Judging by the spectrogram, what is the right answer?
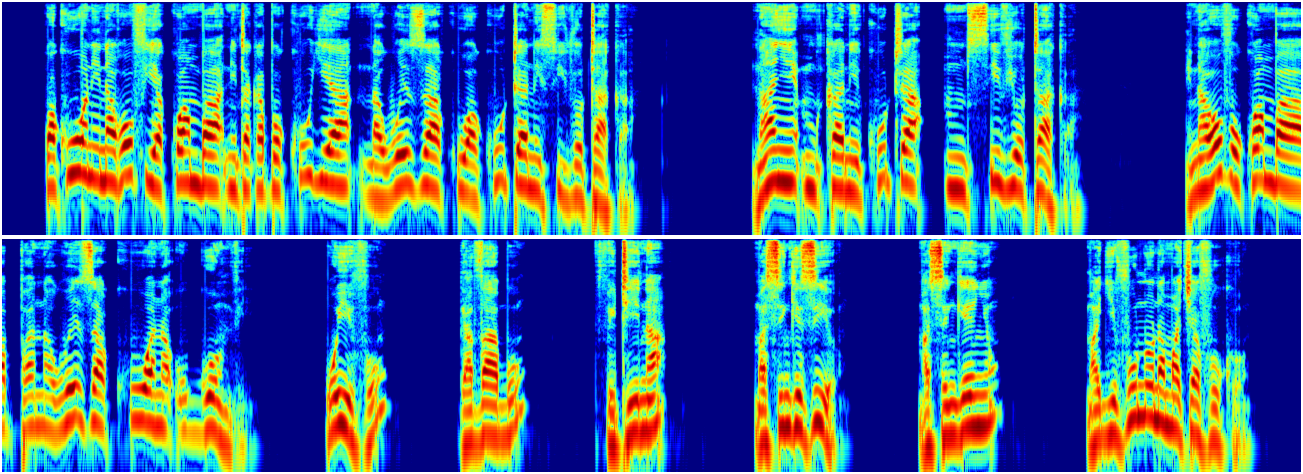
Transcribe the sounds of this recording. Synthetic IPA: kwakuwaninahɔfujakwambanitakapɔkuʄanawɛzakuwakutanisivjɔtaka̰ | naɲim̩kanikʰutam̩sivjɔtaka | ninahɔfukwambapanawɛzakʰuwanaʔuɠɔɱvḭ | wivu | ɡaðaɓu | fitina | masiŋɡiziɔ̰ | mʔasɛŋɡɛɲɔ | maʄivunɔnamat͡ʃafukɔ̰

